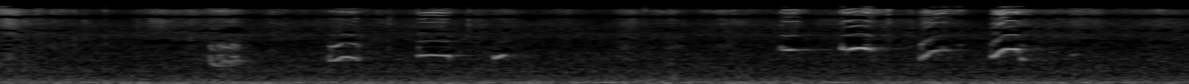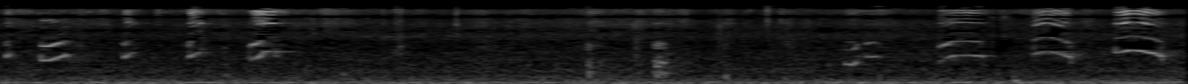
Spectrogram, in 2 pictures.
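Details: Maltese puppies at four weeks of age squeaking and whining in short high arched cries, several overlapping voices, steady low hum underneath.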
